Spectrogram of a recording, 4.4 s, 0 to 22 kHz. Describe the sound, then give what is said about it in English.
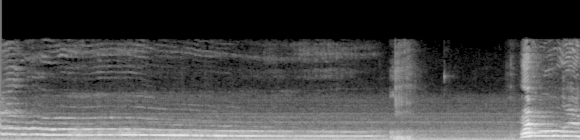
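Reggie, a 9-pound female chihuahua, howls after her owner has left the house, in long, wavering, slowly falling cries, fairly loud, with a brief pause before a higher howl rises again. No one speaks. “Reggie is this 9-pound chihuahua, and she has a lot of feelings about everything. So, like, this is what she sounds like after I've left the house.”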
